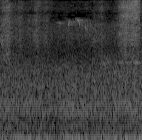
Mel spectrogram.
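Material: Nothing is struck.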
